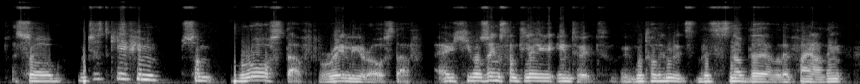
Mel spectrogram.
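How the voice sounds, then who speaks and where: The man's fairly high voice is somewhat breathy, with lively intonation. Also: moderate pace. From Greece. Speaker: metal band vocalist. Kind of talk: interview. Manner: halting, many fillers.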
